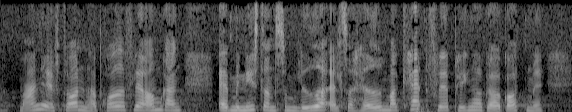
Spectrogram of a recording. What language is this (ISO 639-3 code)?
dan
